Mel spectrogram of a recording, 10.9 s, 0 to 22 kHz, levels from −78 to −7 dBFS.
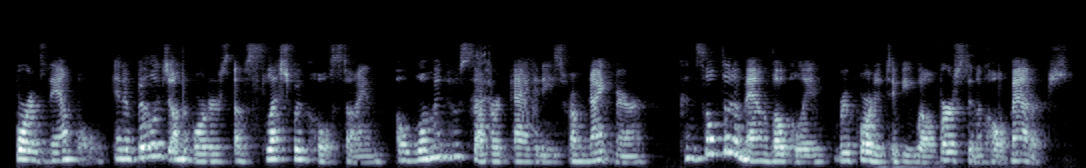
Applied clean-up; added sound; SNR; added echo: neural mask model DeepFilterNet 3.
